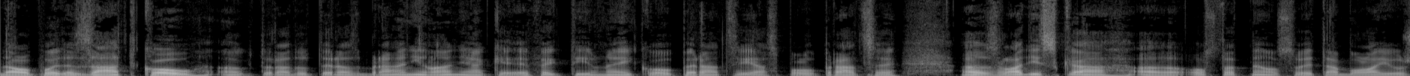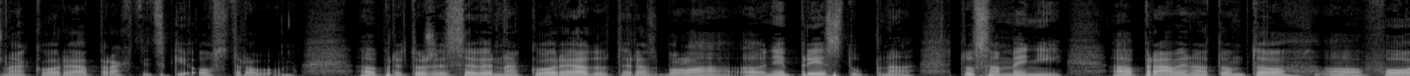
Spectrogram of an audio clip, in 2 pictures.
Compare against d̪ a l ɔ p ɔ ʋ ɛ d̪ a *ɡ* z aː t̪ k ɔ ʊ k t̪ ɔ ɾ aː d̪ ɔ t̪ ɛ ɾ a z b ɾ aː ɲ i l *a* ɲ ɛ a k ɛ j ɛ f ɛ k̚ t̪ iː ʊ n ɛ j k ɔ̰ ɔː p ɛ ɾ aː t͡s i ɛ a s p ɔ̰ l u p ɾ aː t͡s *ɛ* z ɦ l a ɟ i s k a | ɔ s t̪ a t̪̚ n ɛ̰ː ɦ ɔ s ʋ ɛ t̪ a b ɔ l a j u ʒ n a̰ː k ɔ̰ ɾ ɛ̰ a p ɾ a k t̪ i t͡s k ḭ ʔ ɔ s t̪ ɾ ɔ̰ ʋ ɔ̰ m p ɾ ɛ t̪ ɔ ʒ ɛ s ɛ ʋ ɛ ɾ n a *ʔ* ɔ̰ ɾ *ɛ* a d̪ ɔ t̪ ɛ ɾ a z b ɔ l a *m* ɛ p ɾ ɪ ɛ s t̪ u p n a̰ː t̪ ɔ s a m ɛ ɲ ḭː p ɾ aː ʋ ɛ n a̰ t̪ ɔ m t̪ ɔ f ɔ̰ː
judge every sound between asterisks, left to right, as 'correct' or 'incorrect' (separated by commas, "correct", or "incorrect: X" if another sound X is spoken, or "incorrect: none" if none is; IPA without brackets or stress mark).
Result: incorrect: ɟ, correct, correct, incorrect: k, correct, incorrect: ɲ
